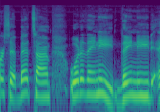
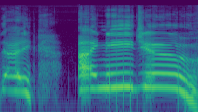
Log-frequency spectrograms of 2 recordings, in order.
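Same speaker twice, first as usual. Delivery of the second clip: put-on half-asleep child voice, higher pitch; 6 semitones higher than usual. Retelling a daughter calling from upstairs at night: imitating a half-asleep child. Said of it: "just half tired, half asleep".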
